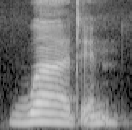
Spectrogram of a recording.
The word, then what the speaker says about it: wording: Wording, wording, the stress on were, wording.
